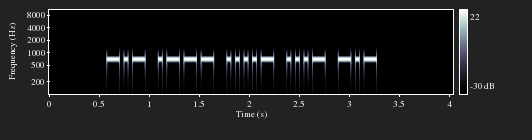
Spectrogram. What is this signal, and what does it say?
Morse code, heard as a keyed tone, about 28 wpm, 700 Hz. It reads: KJ4VK
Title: USA Call Signs - 5 Characters - Repeated 3x - 28wpm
